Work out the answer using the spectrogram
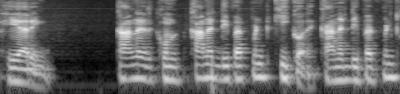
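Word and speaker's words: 聞く: তো এটা হচ্ছে কি কিকু বা কিকির কাঞ্জি।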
